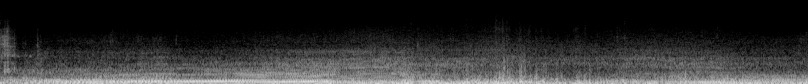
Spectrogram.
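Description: A tuned 2020 BMW M550i drives along with a deep, steady engine rumble heard from inside the cabin, mixed with road and wind noise, loud and continuous without talk.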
